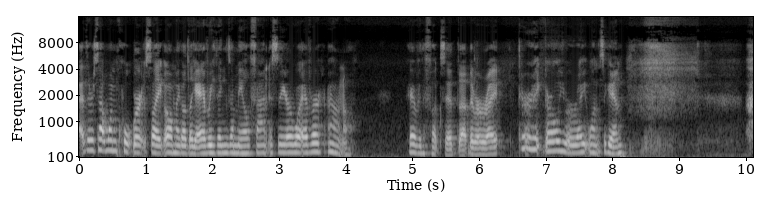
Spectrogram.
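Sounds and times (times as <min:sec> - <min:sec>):
speech: 0:00.0 - 0:04.2, 0:05.0 - 0:08.8
breathy nasal sniff: 0:08.2 - 0:09.6.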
